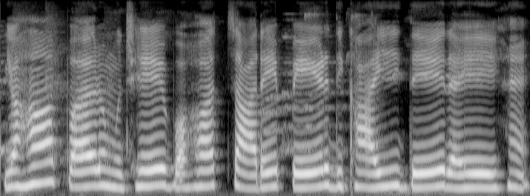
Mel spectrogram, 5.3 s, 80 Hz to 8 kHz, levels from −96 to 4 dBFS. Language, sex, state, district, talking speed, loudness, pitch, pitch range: Hindi, female, Madhya Pradesh, Katni, 115 wpm, -12 LUFS, 225 Hz, 215-235 Hz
